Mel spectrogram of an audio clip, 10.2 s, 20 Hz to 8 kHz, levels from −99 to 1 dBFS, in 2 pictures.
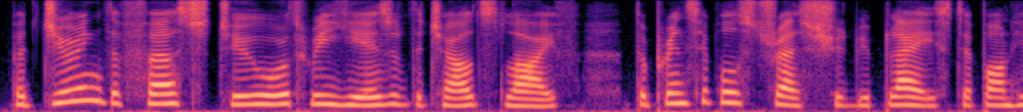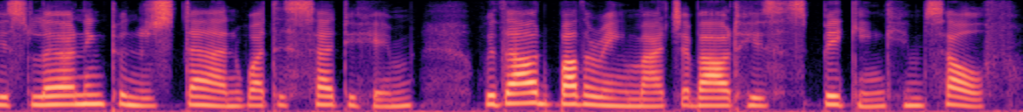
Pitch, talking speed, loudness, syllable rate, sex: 220 Hz, 205 wpm, -19 LUFS, 5.2 syllables/s, female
